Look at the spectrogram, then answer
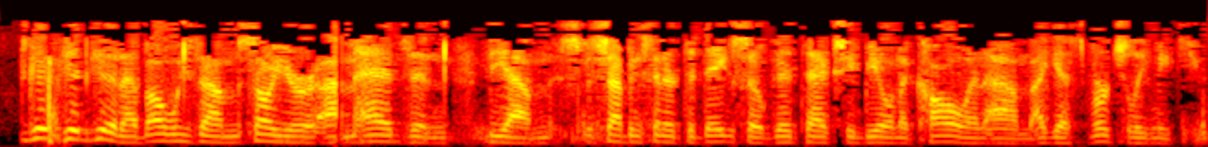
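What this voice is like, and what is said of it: Noticeable non-Ohio accent. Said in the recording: “You have a great accent ... That doesn't sound like you are”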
